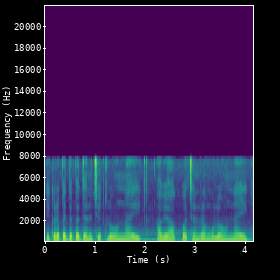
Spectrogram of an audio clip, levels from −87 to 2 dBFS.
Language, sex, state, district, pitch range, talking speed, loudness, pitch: Telugu, female, Telangana, Mahabubabad, 200-205 Hz, 145 wpm, -18 LUFS, 205 Hz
